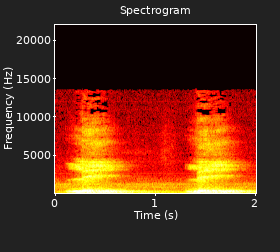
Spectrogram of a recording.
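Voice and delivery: لي with the tongue in place, then the lips spread; lam with kasra. Shown as a demonstration. Teacher demonstrating lam with kasra, لي drawn out. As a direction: hold the tongue, then break to لي. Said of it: "أكسر".

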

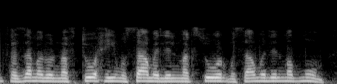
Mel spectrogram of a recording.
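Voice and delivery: ordinary talk

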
